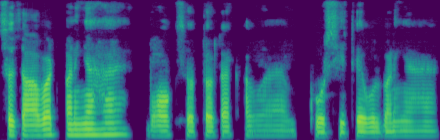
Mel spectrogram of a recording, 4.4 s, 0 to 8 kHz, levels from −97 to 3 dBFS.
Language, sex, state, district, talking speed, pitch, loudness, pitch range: Hindi, male, Bihar, Jahanabad, 165 wpm, 105 Hz, -19 LUFS, 100-120 Hz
